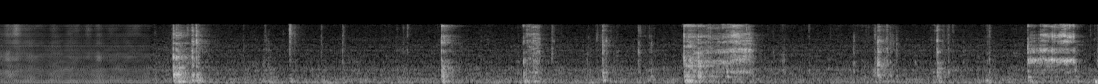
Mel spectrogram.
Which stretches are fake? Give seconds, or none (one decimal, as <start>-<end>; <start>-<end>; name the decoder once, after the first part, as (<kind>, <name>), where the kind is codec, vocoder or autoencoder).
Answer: 0.0-1.5 (vocoder, Vocos)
